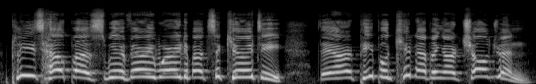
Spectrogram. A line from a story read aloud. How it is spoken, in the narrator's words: From the back of the crowd, a woman shouted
